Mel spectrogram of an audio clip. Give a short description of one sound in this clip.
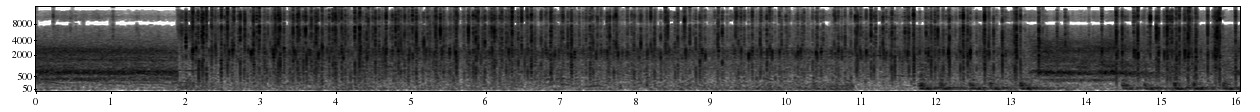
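A large stadium crowd cheers and chants outdoors.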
